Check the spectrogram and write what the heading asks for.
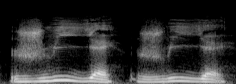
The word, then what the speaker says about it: juillet: Okay, you get this double L here. Juillet. Don't pronounce this final T, E-T here at the end.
